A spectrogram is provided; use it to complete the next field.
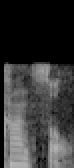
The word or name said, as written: consul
